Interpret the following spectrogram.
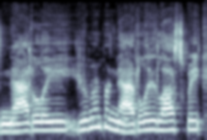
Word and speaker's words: Nathaly: me on the podcast Nat Nat Natalie I'm trying to say it right yeah yeah honestly it's like skipping the H yeah yeah I don't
